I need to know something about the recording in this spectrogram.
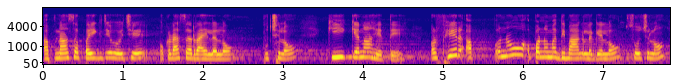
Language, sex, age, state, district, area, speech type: Maithili, female, 30-45, Bihar, Supaul, urban, spontaneous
